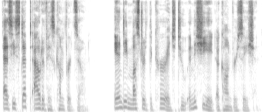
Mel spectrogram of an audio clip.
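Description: A man narrating a romantic story in an expressive, earnest way, recorded close on a studio mic. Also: lowish voice, moderate pace, dry recording. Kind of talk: scripted narration.

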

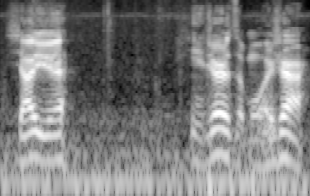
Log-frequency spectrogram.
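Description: A man's voice: mid-range voice, fairly even intonation, moderate pace, pushed and bright, slight background noise. A man playing a strict, impatient film director who scolds, in an audio drama. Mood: exasperated.

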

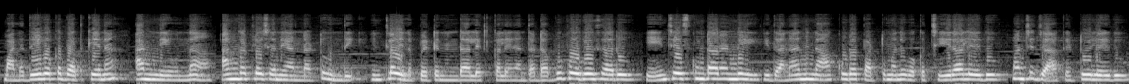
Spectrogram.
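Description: A woman's voice: fairly high pitch, mellow, lightly acted. A woman voicing a kind-hearted, exasperated village wife in a story, complaining reproachfully. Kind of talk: scripted moral story dramatization.

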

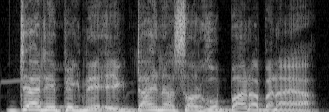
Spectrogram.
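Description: A man's voice: a little high, sing-song, normal speed. Man narrating a cartoon story.

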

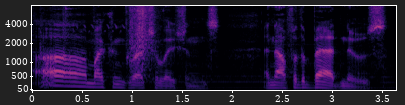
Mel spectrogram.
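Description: A man's voice: low-pitched, big pitch swings, measured pace, a little hiss or hum. An actor in a radio drama playing a pompous, irascible older man with haughty, florid diction. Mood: condescending. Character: pompous, irascible older man who despises machines and people. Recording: radio drama with music behind.

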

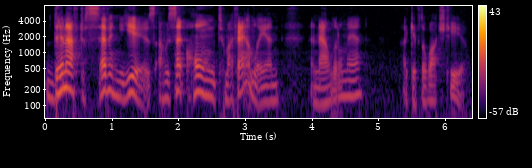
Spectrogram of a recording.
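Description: A man voicing a solemn military veteran in a halting, earnest monologue. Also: mid-range voice, vocal fry, bright, forceful tone. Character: solemn military veteran telling an absurd tale.

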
